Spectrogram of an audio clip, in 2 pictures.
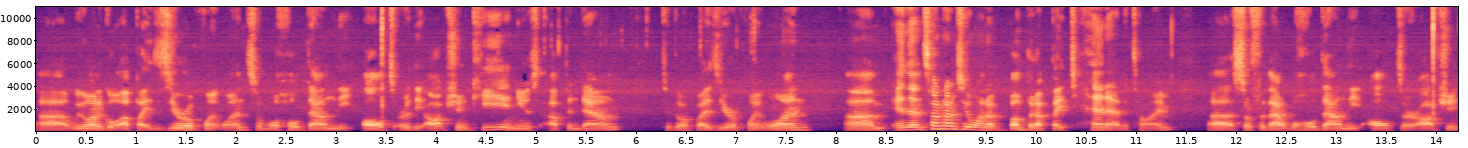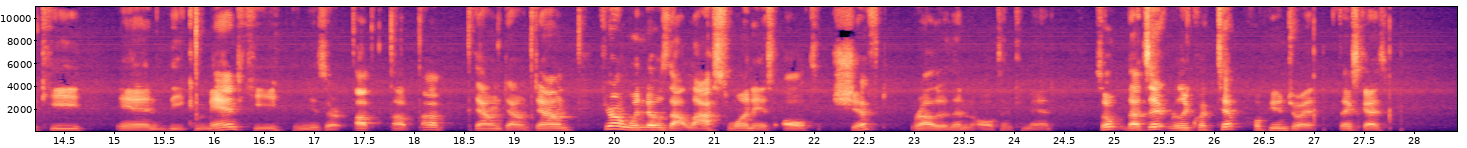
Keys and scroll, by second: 5.1 alt+Down, 5.2 alt+Up, 6.4 alt+Down, 17.4 alt+super+Up, 18.5 alt+super+Down.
